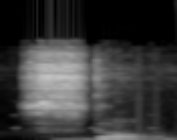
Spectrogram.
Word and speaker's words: Sodom: Sdom, we actually pronounce it.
